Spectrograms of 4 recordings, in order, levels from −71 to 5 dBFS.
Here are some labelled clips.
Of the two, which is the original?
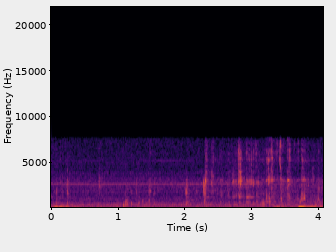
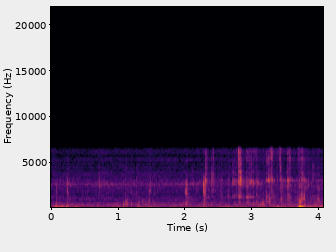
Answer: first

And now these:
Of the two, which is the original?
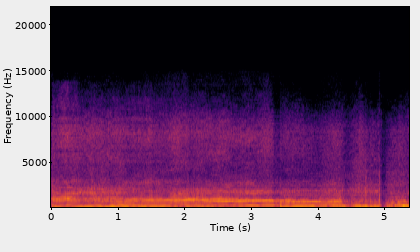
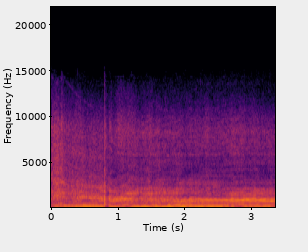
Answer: second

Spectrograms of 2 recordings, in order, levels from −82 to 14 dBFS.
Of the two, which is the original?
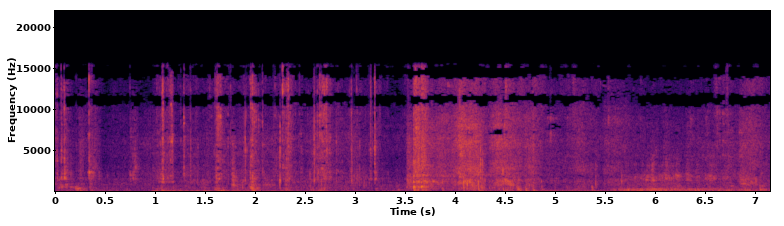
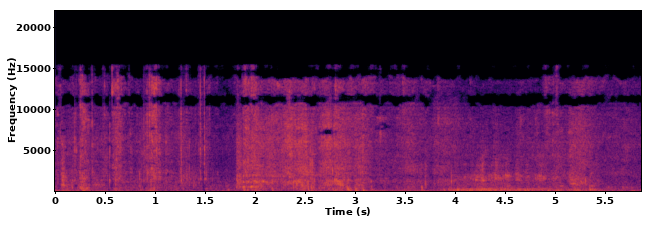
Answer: first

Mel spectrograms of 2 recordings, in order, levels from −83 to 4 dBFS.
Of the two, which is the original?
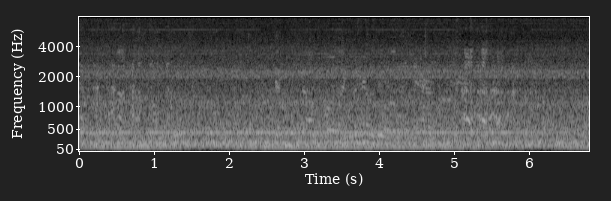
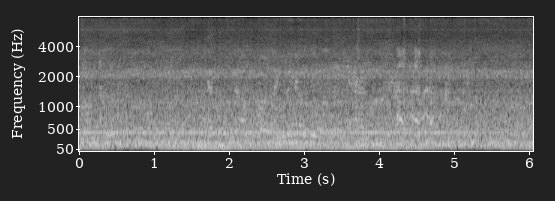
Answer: first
